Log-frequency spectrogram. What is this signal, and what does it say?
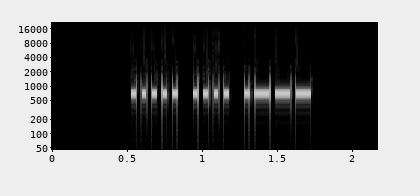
Morse code, heard as a keyed tone, about 36 wpm, 700 Hz. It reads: 5HJ
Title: Three Challenging Letter-Number Combinations 35wpm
